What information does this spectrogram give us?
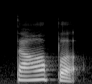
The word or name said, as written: Tapa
